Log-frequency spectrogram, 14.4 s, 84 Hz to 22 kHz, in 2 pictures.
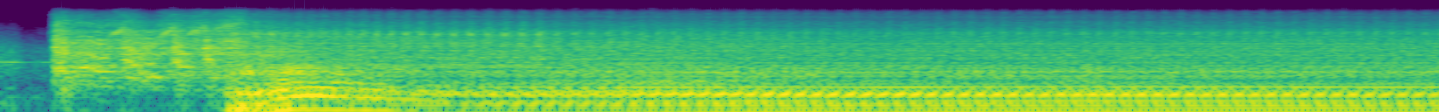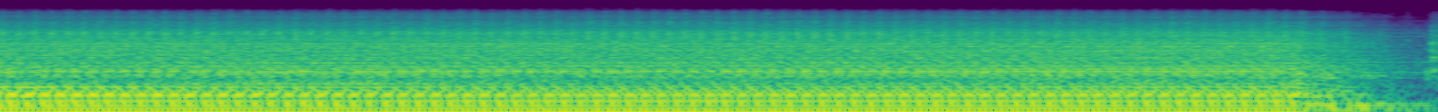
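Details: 2010 Dodge Charger 3.5L V6, first start after timing belt, water pump and thermostat replacement: brief crank, then it catches cleanly and settles into a steady, even idle with no ticking or knocking. It smells a little rich; a leak is found.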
